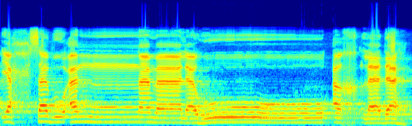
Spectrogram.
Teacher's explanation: Di mana ada huruf ha, baik bacaannya kasroh semacam ini atau dhammah semacam ini, lalu kemudian bertemu dengan hamzah, maka dia harus dibaca panjang, yang disebut dengan bacaan mad silah tawilah.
